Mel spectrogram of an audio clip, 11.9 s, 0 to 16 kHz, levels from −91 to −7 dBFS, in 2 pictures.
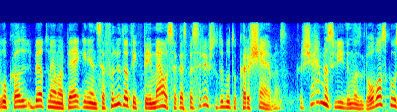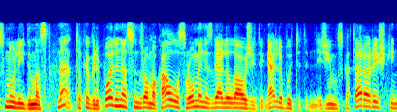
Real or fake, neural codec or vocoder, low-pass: fake; codec, 16 kHz, 1 kbps, X-Codec, HuBERT features, trained on LibriSpeech; 7.2 kHz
